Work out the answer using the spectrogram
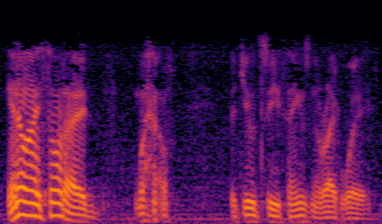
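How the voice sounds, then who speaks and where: An actor playing a smug, menacing blackmailing chauffeur in an old-time radio crime drama, insinuating and mock-polite. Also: male voice, low-pitched, wildly swooping pitch, moderate pace, husky, heavily acted. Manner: insinuating, mock-polite, calls his victim honey. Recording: muffled old radio broadcast recording.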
